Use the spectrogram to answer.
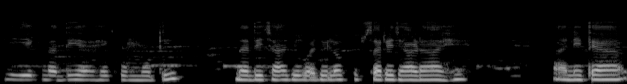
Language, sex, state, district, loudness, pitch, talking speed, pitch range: Marathi, female, Maharashtra, Nagpur, -28 LUFS, 215 Hz, 145 wpm, 210-235 Hz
